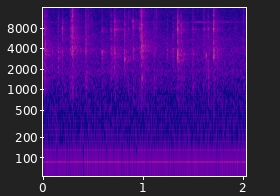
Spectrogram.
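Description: Faint, quick keystrokes on a computer keyboard as a short sentence is typed, a run of light key clicks.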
